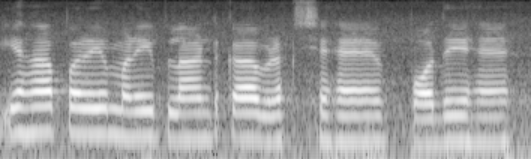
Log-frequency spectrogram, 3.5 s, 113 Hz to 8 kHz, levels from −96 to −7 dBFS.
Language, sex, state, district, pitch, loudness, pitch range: Hindi, male, Uttar Pradesh, Lalitpur, 190 Hz, -15 LUFS, 180-210 Hz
